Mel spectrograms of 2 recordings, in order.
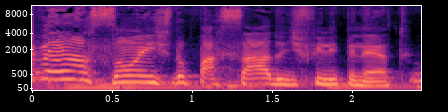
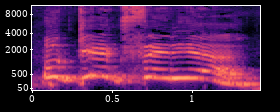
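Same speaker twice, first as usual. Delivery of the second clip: mock shock; 12 semitones higher, slower than usual.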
